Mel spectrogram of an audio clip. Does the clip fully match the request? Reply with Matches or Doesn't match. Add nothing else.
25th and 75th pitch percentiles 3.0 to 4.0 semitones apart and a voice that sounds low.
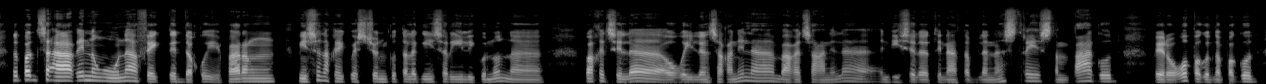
Doesn't match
